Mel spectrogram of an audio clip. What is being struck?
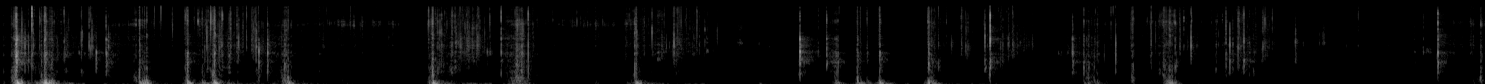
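Bar of soap.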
